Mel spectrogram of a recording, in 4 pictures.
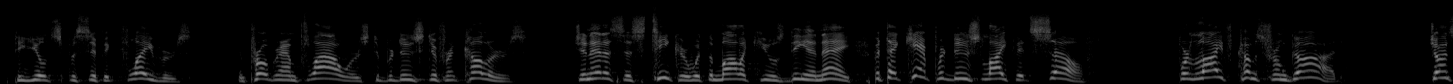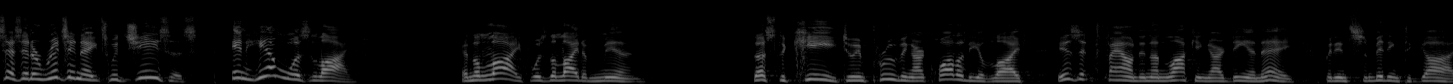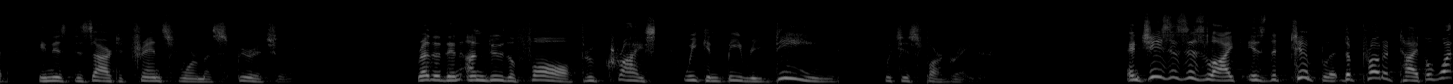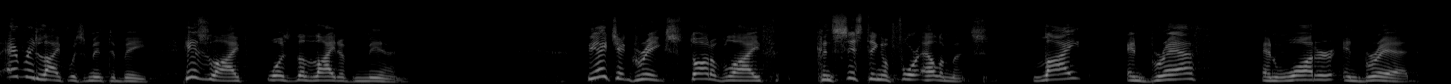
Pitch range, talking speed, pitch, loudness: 160-240 Hz, 130 wpm, 195 Hz, -42 LUFS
